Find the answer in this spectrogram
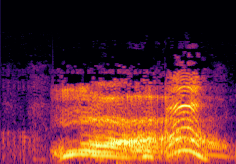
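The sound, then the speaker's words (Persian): A lion's roar in a forest at night: a deep, drawn-out growling roar with a wavering pitch that swells again near the end, loud and alone. “آقا شیره، نهره نکش، نهره من از تو بلندتره.”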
